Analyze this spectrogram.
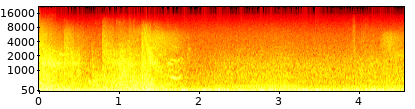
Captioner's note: screams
